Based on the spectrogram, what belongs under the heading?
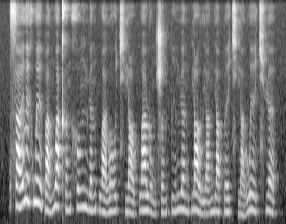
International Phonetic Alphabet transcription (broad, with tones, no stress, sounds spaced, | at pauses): s a˧˥ ɪ̯ l e˧ ɪ̯ x w e˥˩ ɪ̯ p ä˨˩ n̪ w ä˥˩ kʰ ə˧˥ n x ɤ˥ ŋ n̪ ɥ ɛ˧˥ n p w ä˨˩ l o˧˥ ʊ̯ t͡ɕʰ j ɑ˨˩ ʊ̯ p w ä˥ ɻ ɤ˨˩ ŋ ʂ ə˧˥ n p i˧˥ n̪ ɥ ɛ˥˧ n p j ɑ˥˩ ʊ̯ l j ä˧˥ n̪ j ä˥˩ p e˥ ɪ̯ t͡ɕʰ j ä˨˩ l w e˥˧ ɪ̯ t͡ɕʰ ɥ ɛ˥˩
